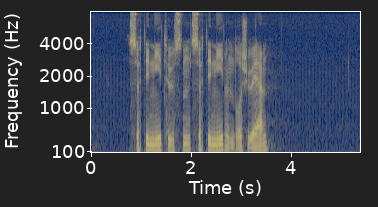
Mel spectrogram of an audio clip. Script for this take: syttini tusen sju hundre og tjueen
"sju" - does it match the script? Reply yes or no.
no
